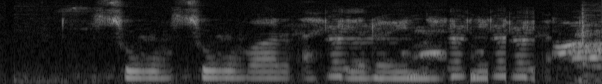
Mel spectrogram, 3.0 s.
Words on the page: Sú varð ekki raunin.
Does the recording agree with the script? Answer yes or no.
no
